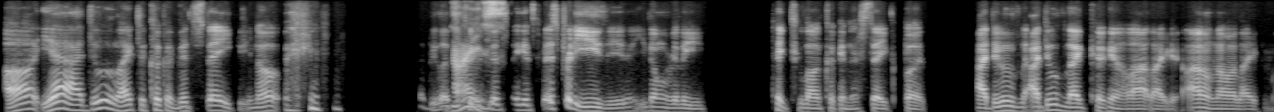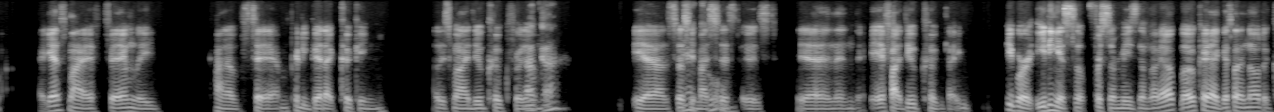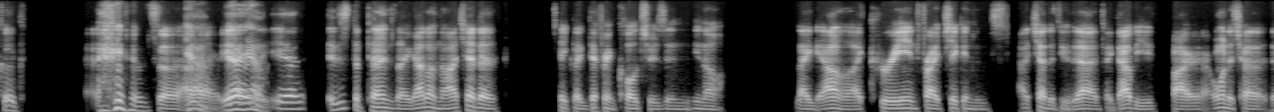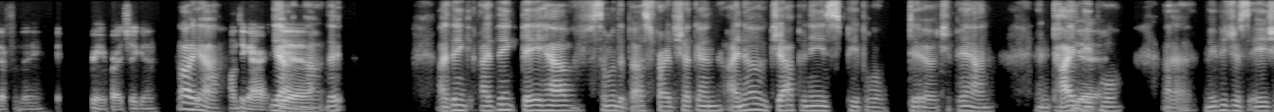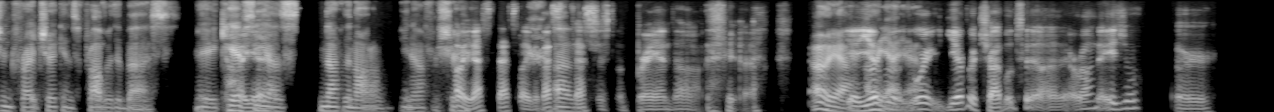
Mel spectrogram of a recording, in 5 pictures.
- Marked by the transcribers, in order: chuckle; chuckle; laughing while speaking: "Oh, yeah"; laughing while speaking: "sure"; chuckle
- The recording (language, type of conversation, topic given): English, unstructured, What creative downtime helps you recharge, and how would you like to enjoy or share it together?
